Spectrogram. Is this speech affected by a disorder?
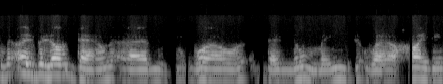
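Yes: cerebral palsy.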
